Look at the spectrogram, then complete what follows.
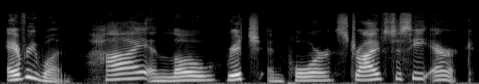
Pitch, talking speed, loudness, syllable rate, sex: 210 Hz, 150 wpm, -18 LUFS, 4.2 syllables/s, female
